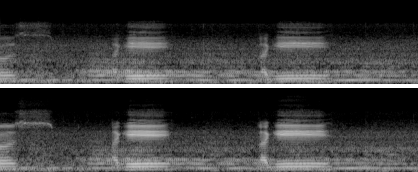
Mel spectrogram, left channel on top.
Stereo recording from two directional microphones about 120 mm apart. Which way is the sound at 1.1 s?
40° right (ahead or behind).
